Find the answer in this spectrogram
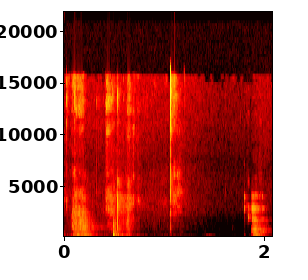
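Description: An old hardcover book being closed and lifted: a few short, sharp clicks and light paper handling. A voice comes back in near the end.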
